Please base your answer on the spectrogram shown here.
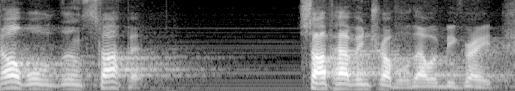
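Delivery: lightly voiced offhand counselor; dismissive counselor. Pastor mocking a counselor who waves problems away. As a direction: brush it off like a counselor who doesn't care. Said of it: "and the counselor just saying".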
